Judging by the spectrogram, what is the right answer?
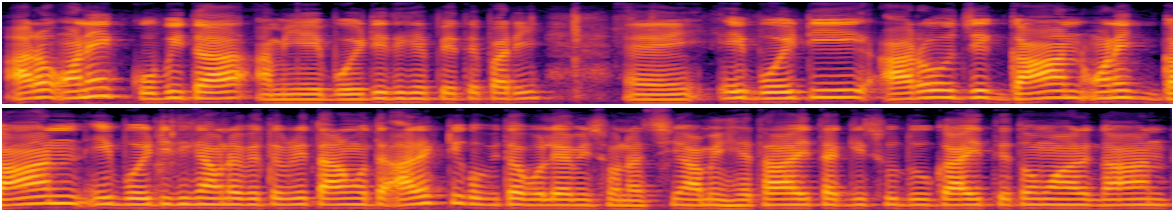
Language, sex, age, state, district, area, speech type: Bengali, male, 18-30, West Bengal, Hooghly, urban, spontaneous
